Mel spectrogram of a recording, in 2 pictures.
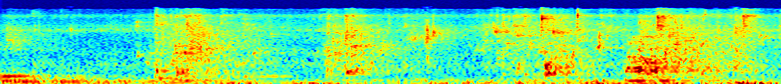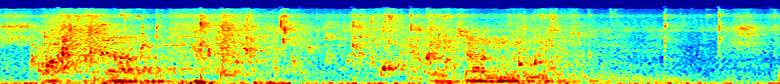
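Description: Water sloshing and splashing as someone wades through a flooded tunnel, with repeated stepping surges under echoing conditions and a person talking throughout.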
